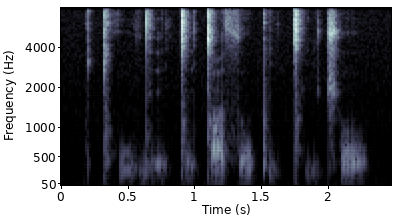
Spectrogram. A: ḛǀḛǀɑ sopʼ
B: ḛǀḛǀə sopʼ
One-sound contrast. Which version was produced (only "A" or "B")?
A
